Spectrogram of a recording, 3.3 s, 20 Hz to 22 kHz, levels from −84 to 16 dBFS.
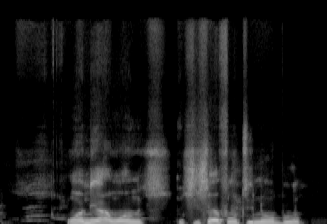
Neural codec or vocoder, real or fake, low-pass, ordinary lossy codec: autoencoder, 48 kHz, 128 numbers a frame, DAC-VAE, trained on Japanese speech; fake; none; none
